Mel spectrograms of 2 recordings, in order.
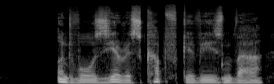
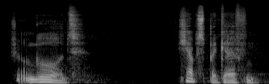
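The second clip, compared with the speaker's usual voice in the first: subdued displeasure, falling away; displeased. A narrator's reading. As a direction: drop it down, curtly annoyed. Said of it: "Er wirkte äußerst ungehalten".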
